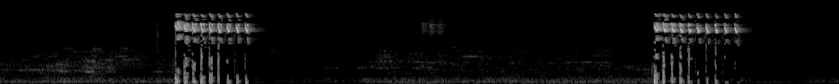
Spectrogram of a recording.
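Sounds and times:
cililin singing rapid high-pitched rattling trills: 1.8 - 2.6, 6.6 - 7.5.

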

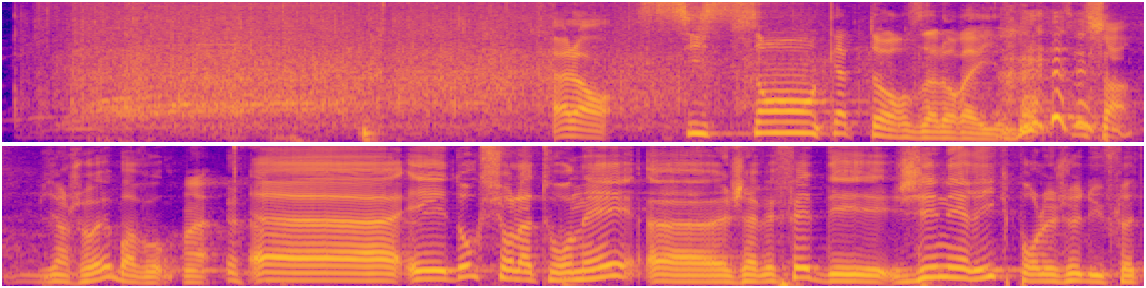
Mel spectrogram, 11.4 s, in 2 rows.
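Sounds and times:
audience applause at a live show: 0.0 - 5.1
speech: 2.8 - 11.4
laughter: 4.8 - 5.6.

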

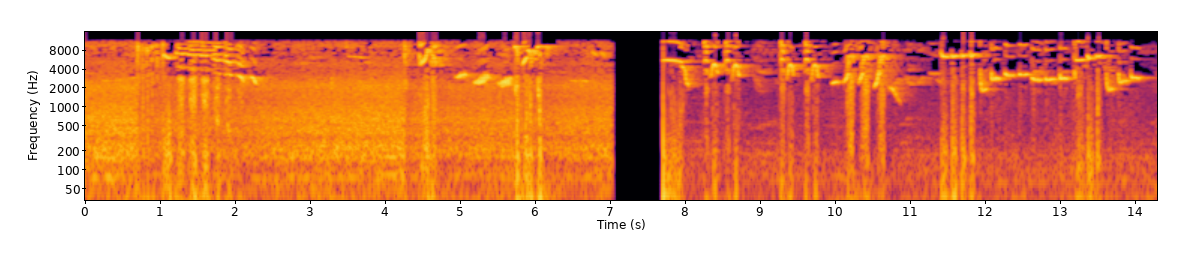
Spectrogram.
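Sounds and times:
Sunda whistling thrush singing: 0.0 - 3.8, 4.4 - 7.0, 7.7 - 14.2.

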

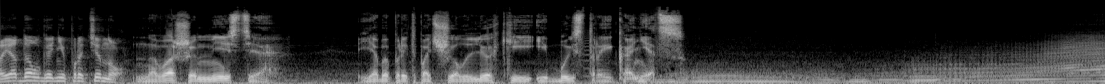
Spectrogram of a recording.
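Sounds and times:
speech: 0.0 - 2.9, 3.6 - 7.3
sand vehicle motor driving away: 5.6 - 11.0.

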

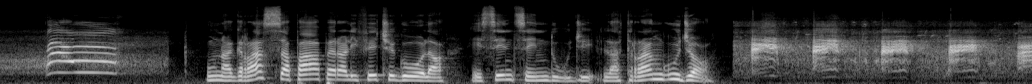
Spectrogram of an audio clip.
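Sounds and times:
faint hiss: 0.0 - 10.3
cat meowing: 0.4 - 1.3
speech: 2.1 - 7.2.

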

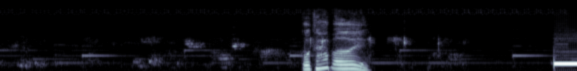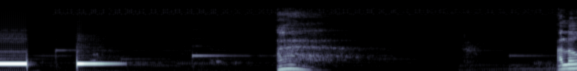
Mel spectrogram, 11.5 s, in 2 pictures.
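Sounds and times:
speech: 3.0 - 3.8
telephone busy tone: 5.6 - 7.0.

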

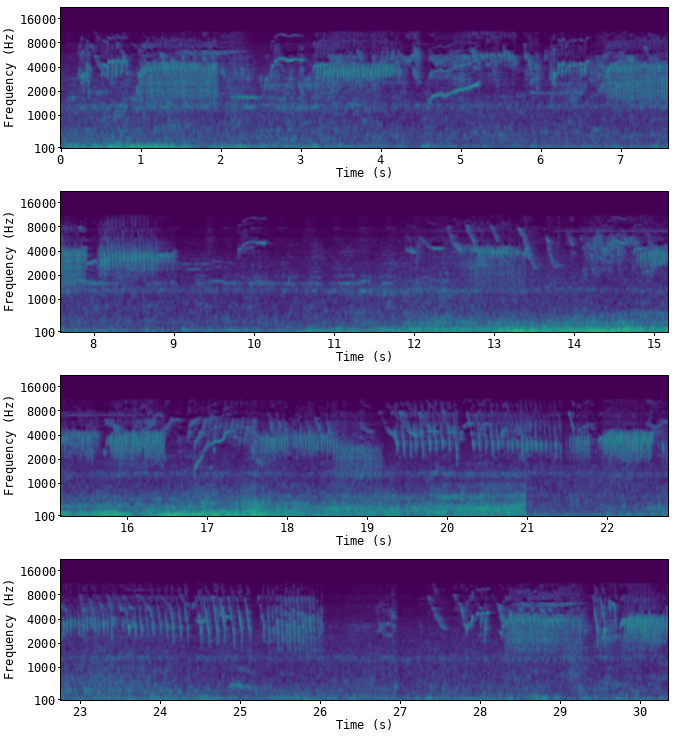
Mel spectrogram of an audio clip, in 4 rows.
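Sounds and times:
Belgian canary trilling and chirping: 0.0 - 30.3
low droning noise: 13.8 - 21.1.

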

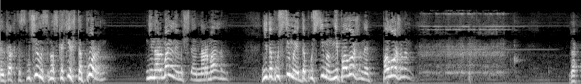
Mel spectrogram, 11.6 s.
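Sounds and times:
speech: 0.0 - 2.2, 2.9 - 4.6, 5.2 - 8.3, 11.4 - 11.6
telephone ringing: 8.0 - 11.4.

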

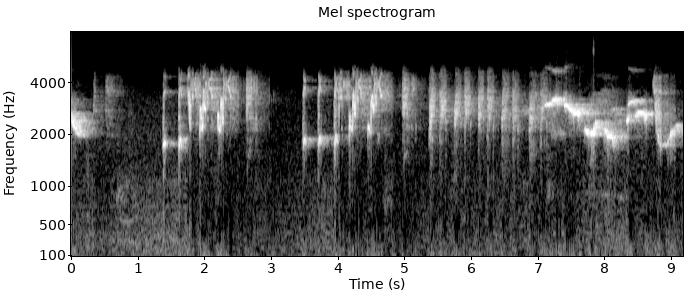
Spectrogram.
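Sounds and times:
Oriental magpie-robin song: 0.0 - 0.8, 1.4 - 9.1.

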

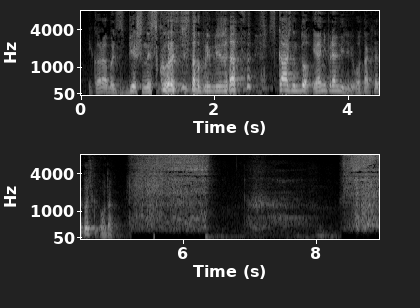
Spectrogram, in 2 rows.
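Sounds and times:
speech: 0.2 - 5.6
person forcefully sucking air in through the mouth: 5.2 - 8.9.

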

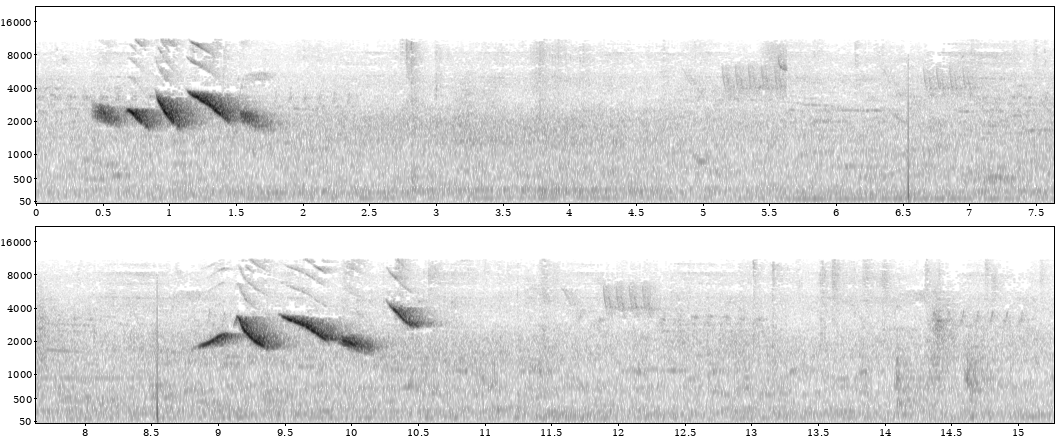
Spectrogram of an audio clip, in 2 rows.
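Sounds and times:
green-winged saltator singing downslurred whistles: 0.4 - 1.8, 8.8 - 10.6.

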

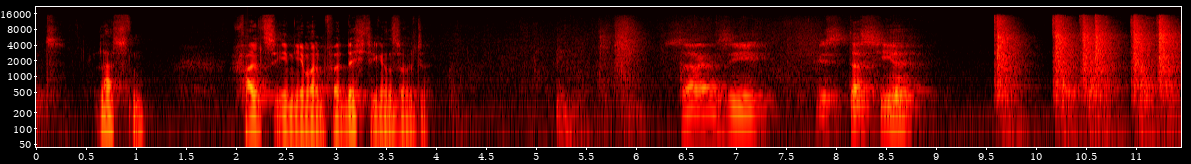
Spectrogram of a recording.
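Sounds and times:
speech: 0.1 - 1.2, 2.0 - 4.0, 6.4 - 8.9
key strikes on a Remington typewriter typing a type sample: 9.6 - 11.4.

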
